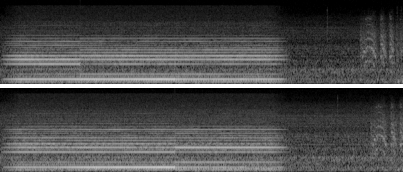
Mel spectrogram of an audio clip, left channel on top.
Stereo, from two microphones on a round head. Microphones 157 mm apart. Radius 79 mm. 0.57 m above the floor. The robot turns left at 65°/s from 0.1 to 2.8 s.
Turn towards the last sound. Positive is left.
No sound to turn to.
